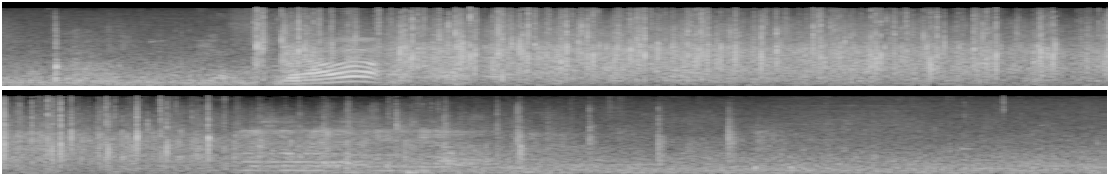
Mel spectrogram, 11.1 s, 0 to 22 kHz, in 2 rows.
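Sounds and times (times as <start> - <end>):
crowd applause: 1.3 - 8.9.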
